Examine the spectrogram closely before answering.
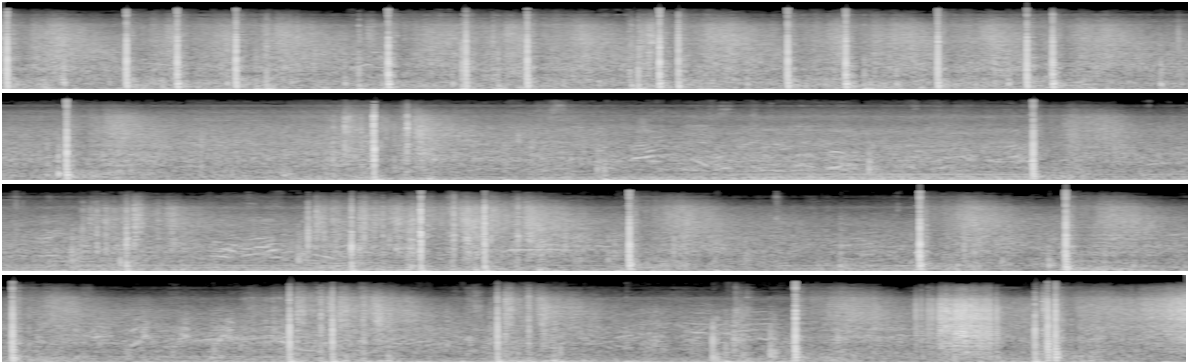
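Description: Fireworks burst with sharp bangs and crackles.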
